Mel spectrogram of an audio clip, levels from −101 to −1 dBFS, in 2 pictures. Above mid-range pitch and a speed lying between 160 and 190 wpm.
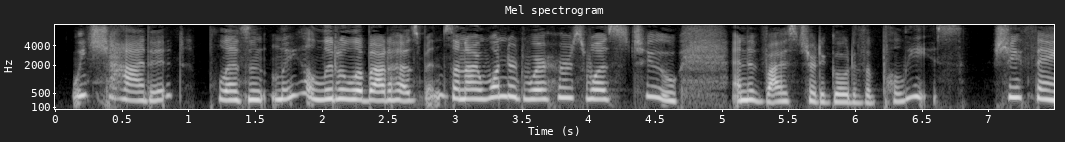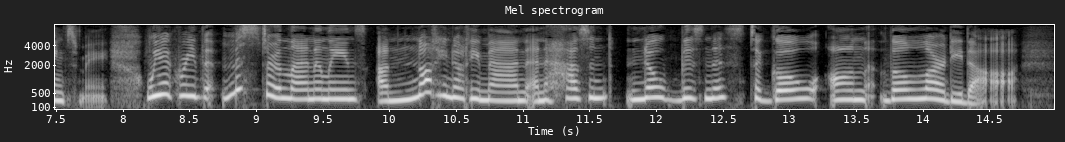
Yes: very high, 315 Hz; average, 175 wpm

